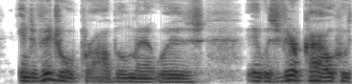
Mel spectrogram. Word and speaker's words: Virchow: Jabr, which is Rudolf Virchow, who was Virchow, I guess is how it's pronounced, considered the father of social medicine, who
